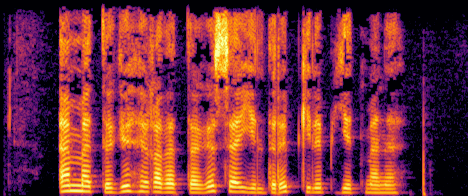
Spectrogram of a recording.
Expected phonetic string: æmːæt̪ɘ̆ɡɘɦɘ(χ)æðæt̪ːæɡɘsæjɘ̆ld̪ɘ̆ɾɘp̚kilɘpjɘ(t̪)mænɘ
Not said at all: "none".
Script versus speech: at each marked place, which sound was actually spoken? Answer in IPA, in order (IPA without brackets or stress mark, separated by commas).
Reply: ʁ, t̪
